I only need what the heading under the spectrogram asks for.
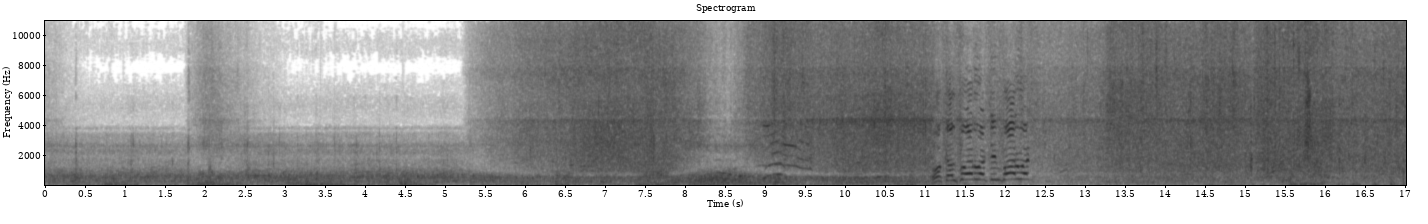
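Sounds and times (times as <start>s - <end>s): wind buffeting microphone: 0.0s - 17.0s
rushing river water: 5.2s - 17.0s.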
